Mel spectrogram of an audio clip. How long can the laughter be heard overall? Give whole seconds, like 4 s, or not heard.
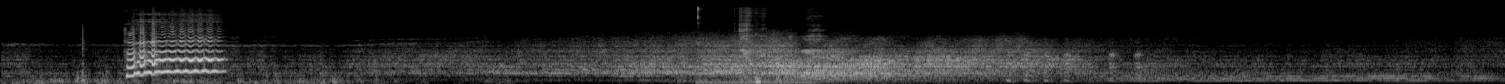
4 s.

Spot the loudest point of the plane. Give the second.
8 s.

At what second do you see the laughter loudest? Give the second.
2 s.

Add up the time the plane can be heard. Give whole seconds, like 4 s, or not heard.
15 s.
